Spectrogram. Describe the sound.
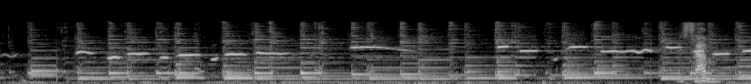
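A person whistles a bright, lively melody in a video game soundtrack, heard clearly over steady instrumental accompaniment for the whole stretch.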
